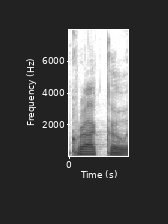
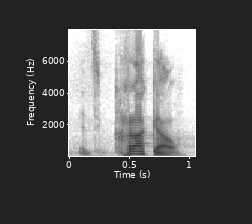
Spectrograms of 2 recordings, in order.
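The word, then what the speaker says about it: Kraków: Yeah, and it's Krakow. right? Krakow, yes. I thought you were saying crack house. Whoa. Dial back the moxie, sass mouth. Not so much. That's the Texas pronunciation, I mean- Krakow.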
